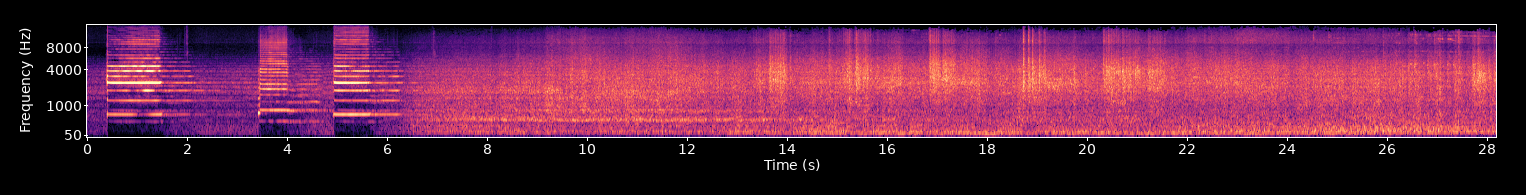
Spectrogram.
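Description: A 060-EA (LE 5100 kW) electric locomotive sounds its horn in three blasts about a second long, the middle one on a higher note. Then its freight train rolls past with steady wheel-on-rail noise that builds and stays loud, with clattering over the rail joints.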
